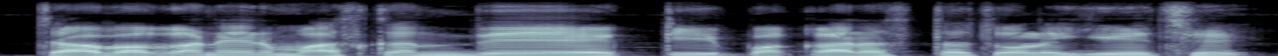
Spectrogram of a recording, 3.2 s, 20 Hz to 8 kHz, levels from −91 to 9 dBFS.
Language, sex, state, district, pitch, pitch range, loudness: Bengali, male, West Bengal, Cooch Behar, 195 Hz, 180-205 Hz, -14 LUFS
